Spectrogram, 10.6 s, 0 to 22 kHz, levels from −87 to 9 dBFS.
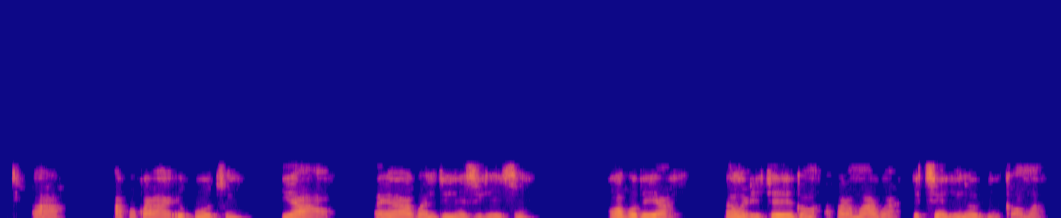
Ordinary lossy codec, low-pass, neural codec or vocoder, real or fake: none; 5.4 kHz; codec, 16 kHz, 4 kbps, FunCodec, trained on LibriTTS, 50 frames a second; fake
